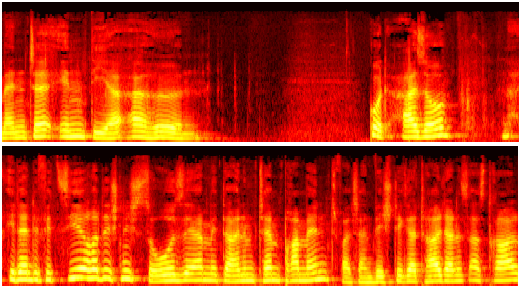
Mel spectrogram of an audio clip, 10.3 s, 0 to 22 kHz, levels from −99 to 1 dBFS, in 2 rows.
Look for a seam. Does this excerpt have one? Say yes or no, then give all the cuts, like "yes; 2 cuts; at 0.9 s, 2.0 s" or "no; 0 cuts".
no; 0 cuts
